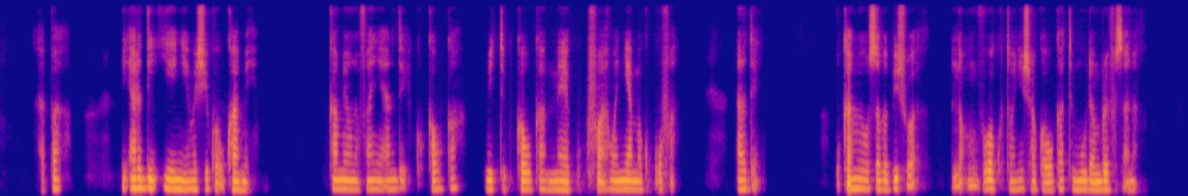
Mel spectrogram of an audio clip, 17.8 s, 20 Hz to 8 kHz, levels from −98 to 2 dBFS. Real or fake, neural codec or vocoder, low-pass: fake; codec, 24 kHz, 0.5 kbps, DualCodec; 7.2 kHz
